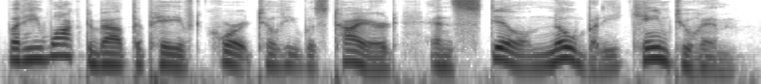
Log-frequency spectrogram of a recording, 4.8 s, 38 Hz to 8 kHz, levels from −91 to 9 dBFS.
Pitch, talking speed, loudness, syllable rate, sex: 135 Hz, 215 wpm, -18 LUFS, 5.2 syllables/s, male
